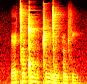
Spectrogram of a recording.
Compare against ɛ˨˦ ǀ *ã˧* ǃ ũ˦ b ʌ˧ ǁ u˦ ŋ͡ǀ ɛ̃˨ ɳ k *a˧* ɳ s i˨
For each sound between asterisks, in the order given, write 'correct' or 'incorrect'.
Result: incorrect, incorrect

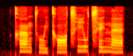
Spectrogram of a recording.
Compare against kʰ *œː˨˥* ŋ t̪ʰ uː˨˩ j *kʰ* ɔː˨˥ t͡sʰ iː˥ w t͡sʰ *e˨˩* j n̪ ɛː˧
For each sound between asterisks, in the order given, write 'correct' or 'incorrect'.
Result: incorrect, correct, incorrect

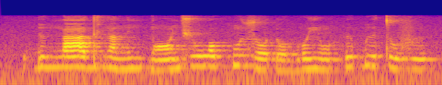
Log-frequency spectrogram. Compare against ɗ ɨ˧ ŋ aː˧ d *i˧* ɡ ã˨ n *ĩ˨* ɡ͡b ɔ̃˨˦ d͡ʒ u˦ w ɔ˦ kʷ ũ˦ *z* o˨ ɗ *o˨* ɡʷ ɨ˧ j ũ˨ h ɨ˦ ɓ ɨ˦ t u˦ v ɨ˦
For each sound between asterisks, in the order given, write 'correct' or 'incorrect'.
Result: correct, incorrect, correct, correct

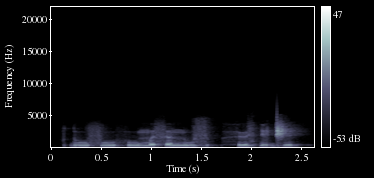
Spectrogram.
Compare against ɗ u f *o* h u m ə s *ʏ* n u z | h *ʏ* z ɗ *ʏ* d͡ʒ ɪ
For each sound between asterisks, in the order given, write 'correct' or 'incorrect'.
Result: incorrect, incorrect, correct, incorrect

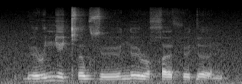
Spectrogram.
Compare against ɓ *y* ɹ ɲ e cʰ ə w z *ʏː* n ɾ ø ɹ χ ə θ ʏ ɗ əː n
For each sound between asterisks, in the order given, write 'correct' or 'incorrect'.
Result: incorrect, correct

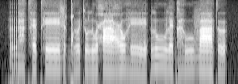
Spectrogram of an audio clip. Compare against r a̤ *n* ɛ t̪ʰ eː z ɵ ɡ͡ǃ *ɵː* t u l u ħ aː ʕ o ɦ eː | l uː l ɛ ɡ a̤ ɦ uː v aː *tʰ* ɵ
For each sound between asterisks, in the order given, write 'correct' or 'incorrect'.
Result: incorrect, correct, incorrect

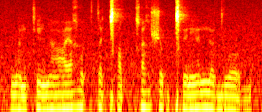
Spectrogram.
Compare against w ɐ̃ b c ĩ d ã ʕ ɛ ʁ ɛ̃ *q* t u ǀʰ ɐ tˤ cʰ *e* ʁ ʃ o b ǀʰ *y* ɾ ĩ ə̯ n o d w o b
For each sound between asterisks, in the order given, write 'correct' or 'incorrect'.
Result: correct, incorrect, incorrect

